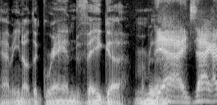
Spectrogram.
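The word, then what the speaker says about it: WEGA: always like to have you know the grand Vega remember that yeah exactly I remember the grand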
